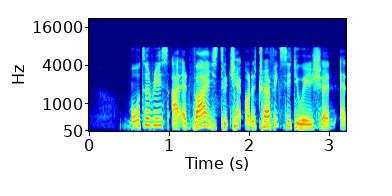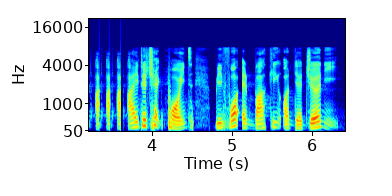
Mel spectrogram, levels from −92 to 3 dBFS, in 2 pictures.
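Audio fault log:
3.34 to 3.74 s, CD stuck on one turn. A single slice of the speech, about 134 ms long, plays three times in a row, and each repeat starts with a brief mute. The loop is short and perfectly even, so it comes across as a fast mechanical stutter, not as a pause or a hesitation. That pattern points to a scratch on the disc. The laser loses its place and falls back one track at the same point on every turn.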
